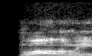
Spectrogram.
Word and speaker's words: Tuolumne: Tuolumne? Tuolumne, yes.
